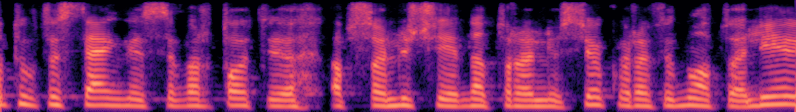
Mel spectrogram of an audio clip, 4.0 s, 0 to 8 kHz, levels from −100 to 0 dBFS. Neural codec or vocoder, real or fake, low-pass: none; real; 7.2 kHz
